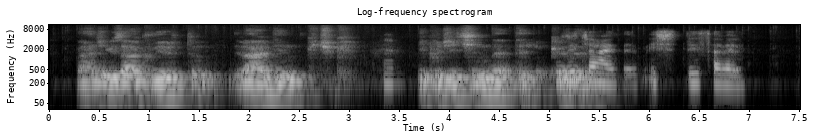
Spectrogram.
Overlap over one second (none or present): none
